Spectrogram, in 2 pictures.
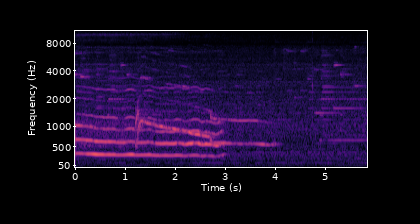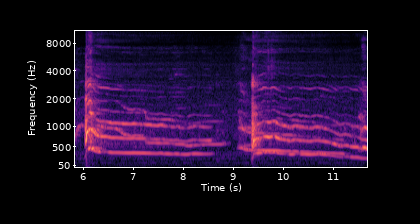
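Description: A corgi howls in long, clear, wavering tones that slide slowly downward, with a fresh rising start each time.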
